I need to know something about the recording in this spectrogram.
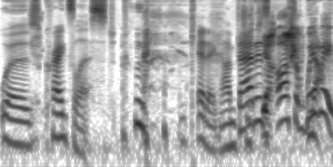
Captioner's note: laughing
